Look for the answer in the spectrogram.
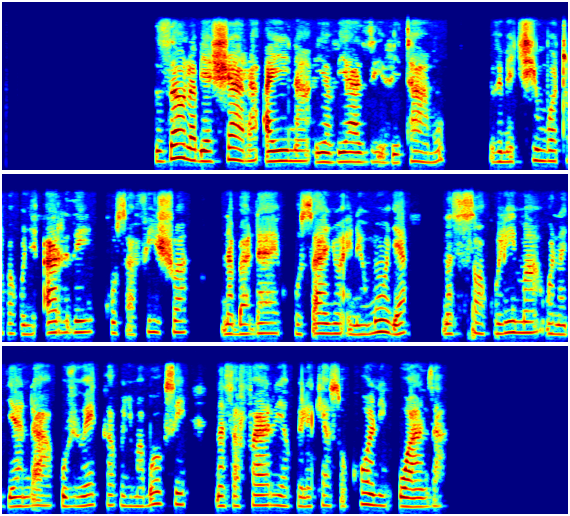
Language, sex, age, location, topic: Swahili, female, 25-35, Dar es Salaam, agriculture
